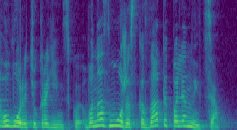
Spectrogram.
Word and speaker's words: паляниця: ще пов'язано з артикуляцією в російській мові немає м'якого звука ц Тому їм вимовити їх артикуляційний апарат сигналів з мозку не не надходить так і тому вони скажуть залізний цар вони скажуть паляниця тобто у них вони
